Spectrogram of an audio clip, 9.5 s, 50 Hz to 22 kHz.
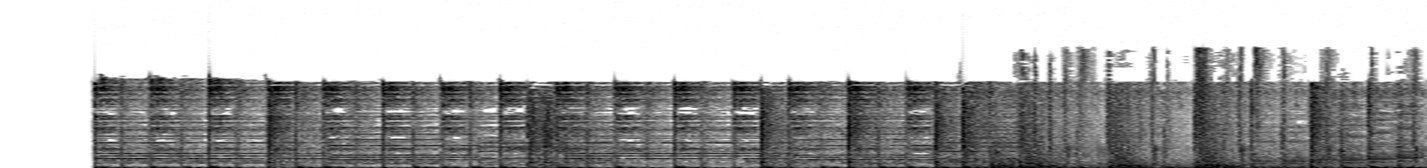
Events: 0.6s-9.5s: music

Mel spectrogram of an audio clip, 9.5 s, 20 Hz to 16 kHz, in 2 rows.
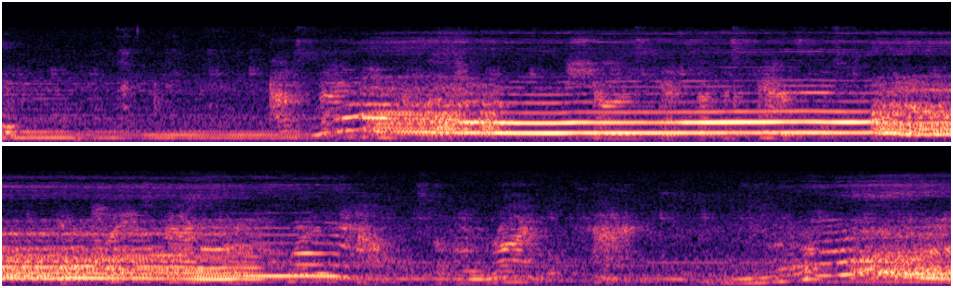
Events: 0.0s-9.4s: television
0.6s-0.9s: pant (dog)
1.0s-1.1s: pant (dog)
1.3s-2.6s: man speaking
1.3s-1.5s: tap
1.5s-6.5s: howl
2.8s-4.1s: man speaking
5.1s-5.8s: man speaking
6.2s-6.7s: man speaking
6.8s-8.0s: man speaking
8.7s-9.4s: howl

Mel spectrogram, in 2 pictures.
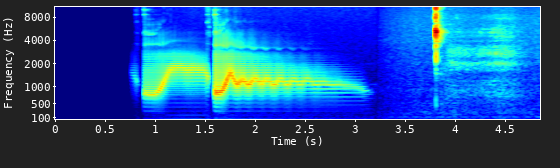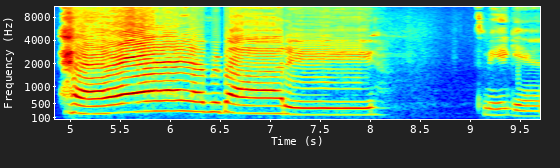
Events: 0.7s-3.2s: sound effect
3.2s-9.7s: mechanisms
3.7s-3.9s: human sounds
3.9s-4.7s: gasp
4.8s-8.2s: woman speaking
8.2s-8.9s: generic impact sounds
8.7s-9.1s: human voice
9.0s-9.7s: woman speaking

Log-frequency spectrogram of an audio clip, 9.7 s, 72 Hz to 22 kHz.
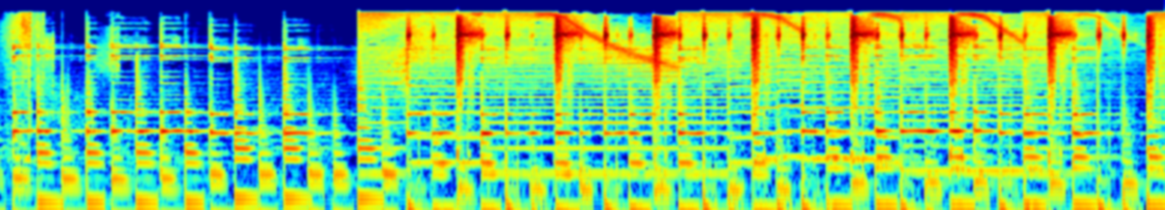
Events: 0.0s-9.7s: music

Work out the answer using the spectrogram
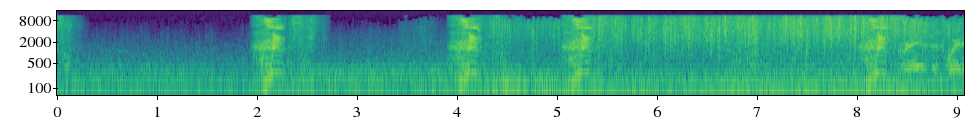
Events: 0.0s-9.0s: video game sound
1.9s-2.3s: human sounds
2.3s-2.7s: generic impact sounds
3.4s-3.9s: generic impact sounds
3.9s-4.3s: human sounds
4.3s-9.0s: fire
5.0s-5.4s: human sounds
8.0s-8.3s: human sounds
8.4s-9.0s: man speaking

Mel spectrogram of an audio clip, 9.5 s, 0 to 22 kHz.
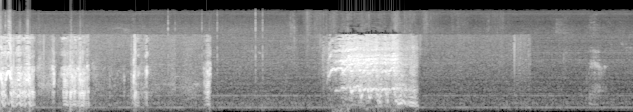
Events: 0.0s-0.5s: horse
0.0s-9.5s: mechanisms
0.6s-0.7s: tick
0.8s-1.4s: horse
1.6s-2.3s: horse
3.0s-3.2s: horse
3.2s-3.3s: tick
3.7s-4.5s: bird vocalization
3.8s-4.0s: tick
4.3s-4.5s: tick
4.8s-6.3s: neigh
7.7s-8.0s: surface contact
8.8s-9.1s: human voice
9.3s-9.5s: bird vocalization

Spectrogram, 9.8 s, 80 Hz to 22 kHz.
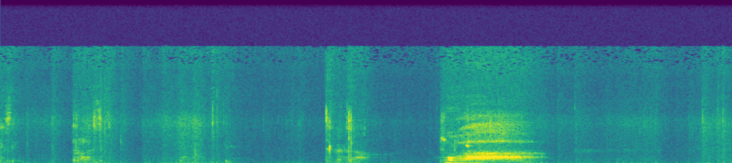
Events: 0.0s-9.7s: background noise
2.8s-2.9s: clicking
4.6s-4.7s: finger snapping
5.8s-7.2s: whispering
6.2s-6.3s: squeal
9.3s-9.7s: generic impact sounds

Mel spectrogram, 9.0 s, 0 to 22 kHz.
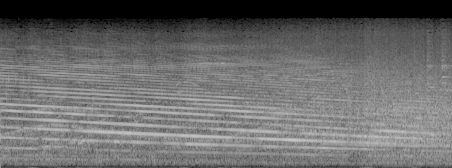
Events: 0.0s-9.0s: fire truck (siren)
0.0s-9.0s: wind

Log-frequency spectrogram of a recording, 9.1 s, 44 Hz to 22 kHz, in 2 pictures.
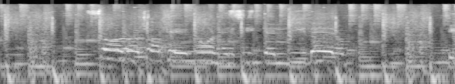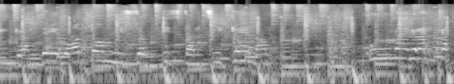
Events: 0.0s-9.0s: music
0.9s-2.3s: choir
2.3s-3.5s: male singing
4.3s-7.3s: male singing
8.0s-9.0s: male singing

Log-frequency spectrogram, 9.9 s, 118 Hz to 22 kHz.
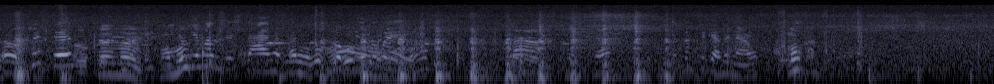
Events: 0.0s-8.1s: hubbub
0.0s-9.9s: wind
0.0s-0.2s: quack
0.5s-0.7s: quack
3.1s-3.3s: quack
3.5s-3.7s: quack
3.9s-4.1s: quack
4.3s-4.4s: quack
4.6s-4.8s: quack
5.0s-5.1s: quack
5.3s-5.5s: quack
5.6s-5.8s: quack
5.9s-6.1s: quack
6.3s-6.5s: quack
6.6s-6.8s: quack

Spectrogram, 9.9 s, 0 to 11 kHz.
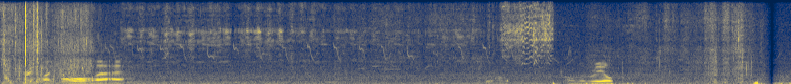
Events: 0.0s-0.7s: water
0.0s-9.8s: background noise
0.2s-0.5s: male speech
0.8s-1.5s: male speech
7.1s-7.7s: male speech

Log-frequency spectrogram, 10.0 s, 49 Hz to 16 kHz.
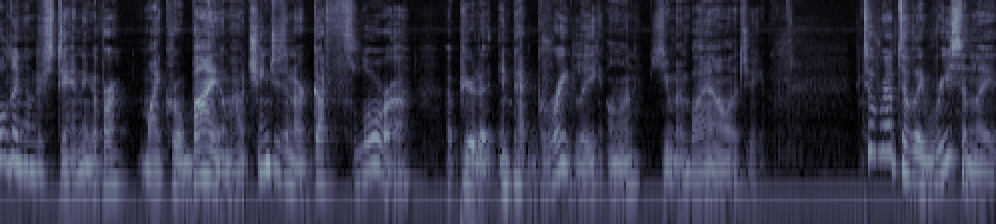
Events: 0.0s-9.9s: background noise
0.0s-1.1s: male speech
1.4s-4.0s: male speech
4.1s-4.4s: breathing
4.4s-6.3s: male speech
6.5s-7.7s: male speech
7.7s-8.5s: breathing
8.6s-9.9s: male speech

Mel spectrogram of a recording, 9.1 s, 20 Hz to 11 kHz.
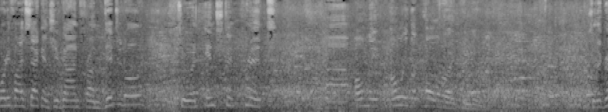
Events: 0.0s-2.1s: man speaking
0.0s-9.1s: background noise
2.6s-3.4s: man speaking
3.7s-4.2s: man speaking
4.9s-5.2s: man speaking
5.4s-7.3s: man speaking

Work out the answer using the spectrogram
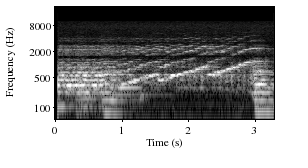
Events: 0.0s-3.2s: background noise
0.0s-3.2s: music

